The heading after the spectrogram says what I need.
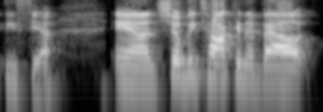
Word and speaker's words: Thesia: Thesia, I believe is how you say it, Thesia.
